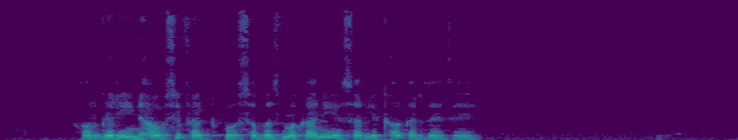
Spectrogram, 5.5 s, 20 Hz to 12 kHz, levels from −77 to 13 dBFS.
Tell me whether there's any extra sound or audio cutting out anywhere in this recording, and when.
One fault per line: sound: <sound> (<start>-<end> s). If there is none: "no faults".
no faults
